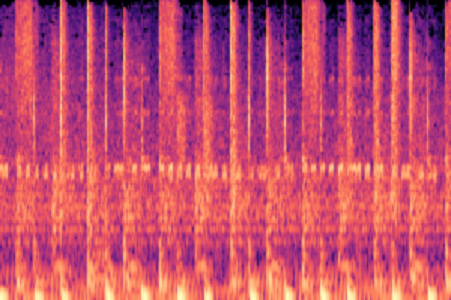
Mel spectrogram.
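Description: Gqom dance music playing in a DJ mix: heavy, repeating kick-drum hits with short downward-swooping bass drops, over a steady pattern of crisp hi-hat ticks.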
